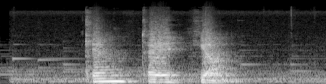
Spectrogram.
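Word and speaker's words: 김태형: And the third letter is Ng, N-G. So altogether it's Hyung. Hyung. Hyung. Hyung. Kim Tae-hyun.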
